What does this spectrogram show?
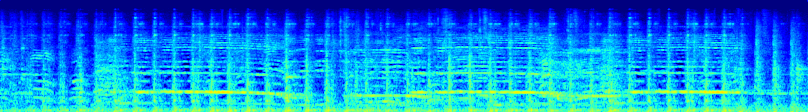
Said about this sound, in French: Donc là, je viens de prendre des sons. Des personnes qui se trouvaient à l'intérieur, donc c'était assez fort de les voir, à deux pas en train de taper sur les fenêtres et de vouloir sortir et communiquer avec nous.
